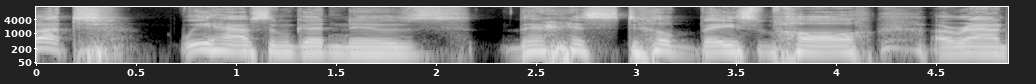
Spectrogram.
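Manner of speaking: tongue-in-cheek jesting, dripping with sarcasm. Co-hosts lamenting the lack of summer sports, delivering good news in a sarcastic tone. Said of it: "the jest in my voice".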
